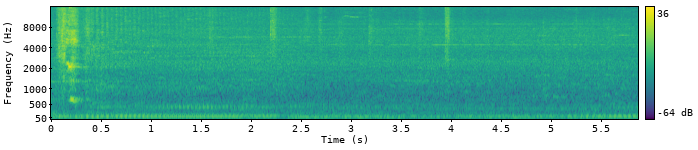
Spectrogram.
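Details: Low droning engine or traffic rumble throughout, with a sharp click near the start and a few faint ticks, but no animal calls.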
